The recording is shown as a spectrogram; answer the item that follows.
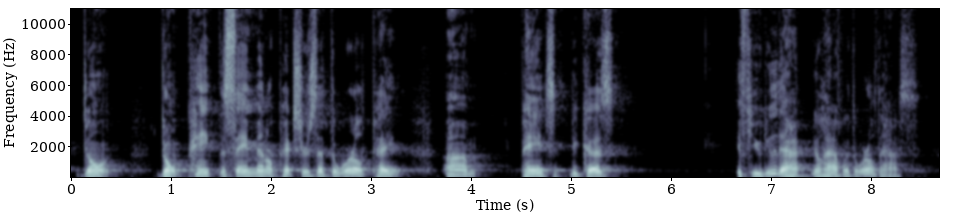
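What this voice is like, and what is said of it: Slightly rough, strained voice. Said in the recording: “my voice is a little screwy”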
